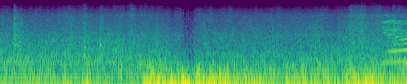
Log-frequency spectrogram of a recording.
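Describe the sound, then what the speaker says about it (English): Strong wind buffets the microphone outdoors, a loud rumbling roar that surges and gusts continuously with no talking. "It's so windy."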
